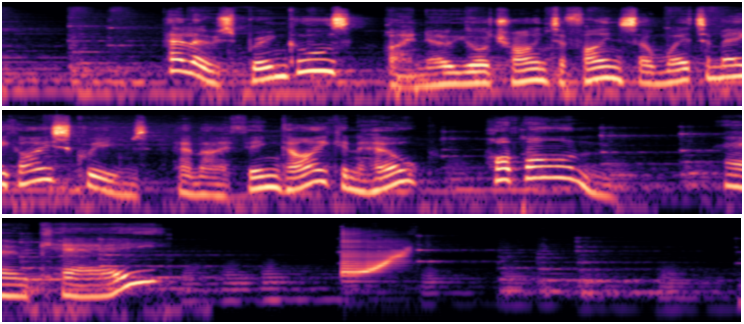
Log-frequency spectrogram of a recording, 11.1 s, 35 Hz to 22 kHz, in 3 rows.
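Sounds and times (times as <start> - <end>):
light background music: 0.0 - 11.0
cartoon jump rising tone: 9.1 - 9.5.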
